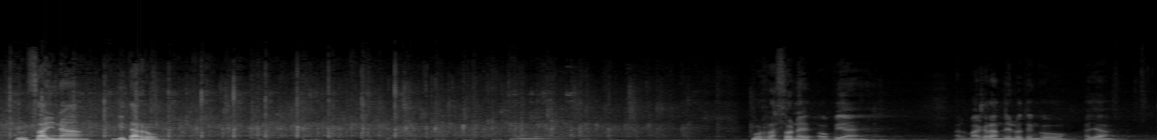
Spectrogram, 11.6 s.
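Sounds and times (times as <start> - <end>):
audience applause: 0.0 - 7.3
speech: 0.2 - 1.8, 7.5 - 8.8, 9.6 - 11.3.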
